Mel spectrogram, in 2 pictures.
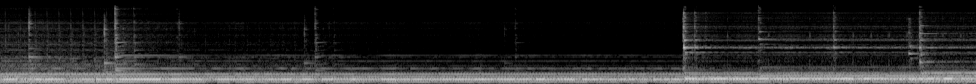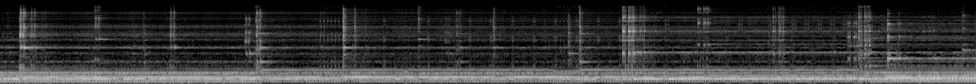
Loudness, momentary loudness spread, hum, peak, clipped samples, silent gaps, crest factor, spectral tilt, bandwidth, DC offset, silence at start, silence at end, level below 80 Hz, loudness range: -21 LUFS; 5 LU; none; 0 dBFS; under 0.1%; none; 20 dB; -5 dB/octave; 17 kHz; under 0.1%; 0 s; 0 s; -54 dBFS; 3 LU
